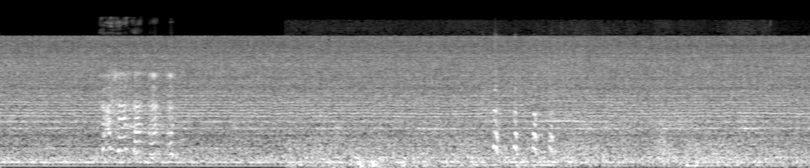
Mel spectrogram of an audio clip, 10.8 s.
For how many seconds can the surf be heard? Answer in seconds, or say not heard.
7 s.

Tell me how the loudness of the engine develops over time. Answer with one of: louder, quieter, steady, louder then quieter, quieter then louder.
steady.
